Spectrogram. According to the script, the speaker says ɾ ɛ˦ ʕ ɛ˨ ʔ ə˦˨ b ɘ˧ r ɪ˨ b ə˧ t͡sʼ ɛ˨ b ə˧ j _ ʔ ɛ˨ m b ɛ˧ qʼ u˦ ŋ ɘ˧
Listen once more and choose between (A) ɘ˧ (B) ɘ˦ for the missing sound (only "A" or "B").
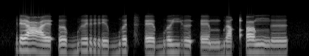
A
